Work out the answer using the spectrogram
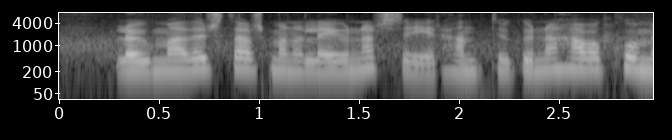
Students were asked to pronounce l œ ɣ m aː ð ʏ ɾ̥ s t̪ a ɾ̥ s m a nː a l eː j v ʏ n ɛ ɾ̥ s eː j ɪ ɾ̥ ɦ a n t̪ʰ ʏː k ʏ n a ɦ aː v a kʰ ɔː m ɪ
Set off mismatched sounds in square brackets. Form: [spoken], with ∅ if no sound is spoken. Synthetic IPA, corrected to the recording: l œ ɣ m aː ð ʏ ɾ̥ s t̪ a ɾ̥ s m a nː a l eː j [ɣ] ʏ n [a] ɾ̥ s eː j ɪ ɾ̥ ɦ a n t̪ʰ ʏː k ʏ n a ɦ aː v a kʰ ɔː m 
